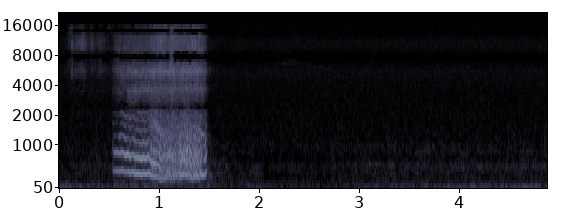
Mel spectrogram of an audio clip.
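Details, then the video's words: Seven-month-old Chihuahua asleep and snoring loudly: a single strong, whistling, nasal snore lasting about a second, with a wavering tone, followed by quiet room background. "7 month Chihuahua: Chocolate snores so loud."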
